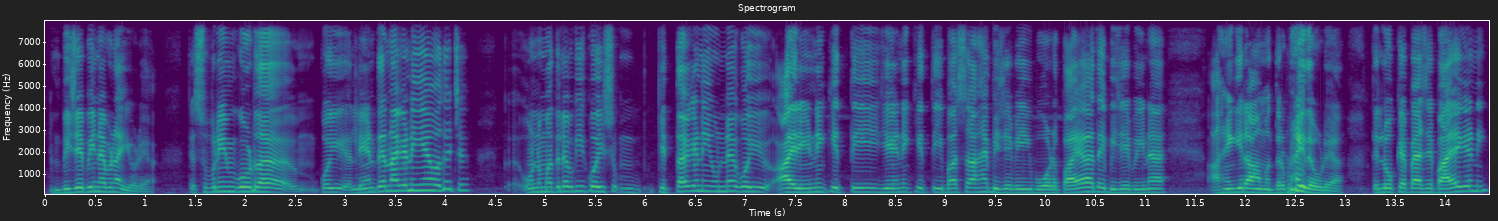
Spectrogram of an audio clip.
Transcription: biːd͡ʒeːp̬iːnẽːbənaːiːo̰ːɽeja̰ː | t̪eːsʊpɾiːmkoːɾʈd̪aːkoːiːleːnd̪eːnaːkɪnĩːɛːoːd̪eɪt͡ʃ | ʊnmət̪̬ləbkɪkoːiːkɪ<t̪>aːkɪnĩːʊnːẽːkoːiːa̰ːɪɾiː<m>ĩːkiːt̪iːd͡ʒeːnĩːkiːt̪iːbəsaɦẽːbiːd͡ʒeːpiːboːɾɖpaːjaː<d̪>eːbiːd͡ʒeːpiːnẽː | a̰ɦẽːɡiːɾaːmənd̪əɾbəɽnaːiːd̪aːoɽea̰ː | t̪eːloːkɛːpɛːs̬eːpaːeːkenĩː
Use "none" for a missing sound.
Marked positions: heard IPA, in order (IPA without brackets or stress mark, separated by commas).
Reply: t̪, n, t̪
